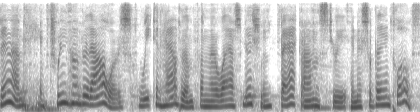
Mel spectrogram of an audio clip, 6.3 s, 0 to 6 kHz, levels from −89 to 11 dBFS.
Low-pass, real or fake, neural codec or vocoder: 5.4 kHz; fake; codec, 44.1 kHz, 1.7 kbps, Pupu-Codec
